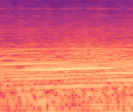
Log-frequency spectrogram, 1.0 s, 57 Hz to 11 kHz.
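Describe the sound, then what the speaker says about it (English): A Lexus LFA V10 engine revving, heard through its acoustic intake pipes into the cockpit: a loud, steady, harmonically rich high-pitched wail held close and without pause. "they settled on the V10 and then matched that with the extraordinary acoustic pipes that channel the noise into the cockpit"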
